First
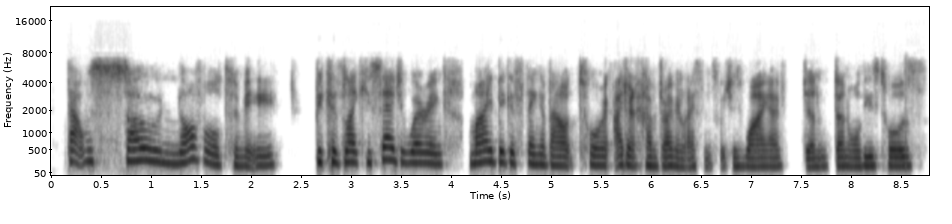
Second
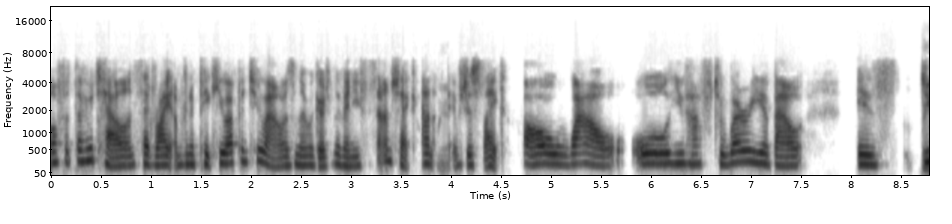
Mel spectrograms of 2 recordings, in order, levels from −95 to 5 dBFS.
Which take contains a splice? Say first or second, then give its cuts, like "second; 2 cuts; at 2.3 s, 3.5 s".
second; 1 cut; at 4.0 s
